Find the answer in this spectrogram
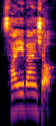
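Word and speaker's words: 裁判所: 발음은 사이반. 사이반. 여기다가 요렇게 붙이면 재판소. 그렇죠? 사이반쇼.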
